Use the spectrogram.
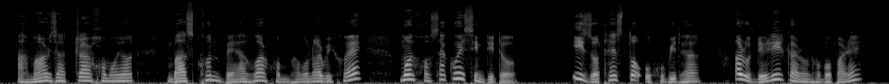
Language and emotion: Assamese, fearful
